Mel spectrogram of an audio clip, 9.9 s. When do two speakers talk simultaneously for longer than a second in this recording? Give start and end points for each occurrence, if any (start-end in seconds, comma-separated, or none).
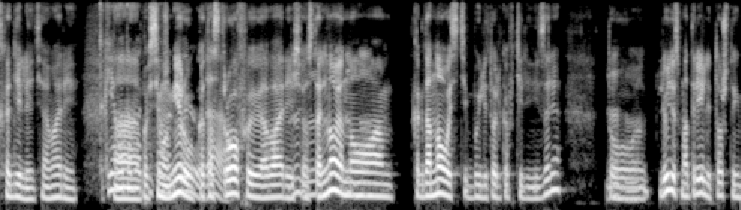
1.5-3.1, 3.8-5.0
